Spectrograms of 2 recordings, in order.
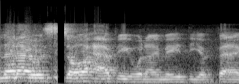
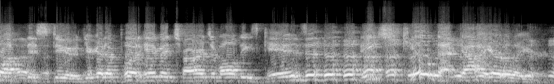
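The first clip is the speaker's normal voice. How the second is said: loud, laughing indignant rant; mock outrage; 5 semitones higher, 6 dB louder than usual. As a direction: rant at the character, half laughing. Mock outrage at movie character.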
